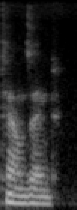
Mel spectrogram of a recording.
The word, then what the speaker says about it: Townshend: The H is silent the way, so just pronounce Plain Old Townsend. Yeah. So it is pronounced, it is spelled correctly then. So I apologize, it's spelled correctly. It is spelled Townshend, but pronounced Townsend.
